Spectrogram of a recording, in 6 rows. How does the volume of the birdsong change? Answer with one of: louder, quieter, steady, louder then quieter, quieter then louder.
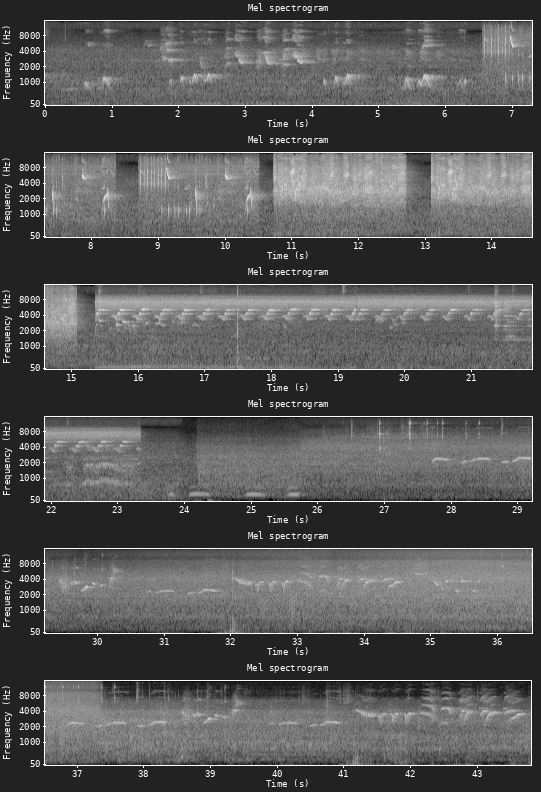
louder then quieter.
